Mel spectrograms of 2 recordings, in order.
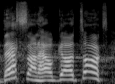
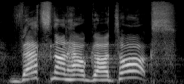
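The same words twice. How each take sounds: First: Said in the usual way. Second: Slow, emphatic, each word "That's not how God talks" spaced and hammered; declared out loud. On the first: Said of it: "I'd catch myself say it out loud". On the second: Retold or imitated. Pastor retells rebuking the lie aloud, slow and emphatic. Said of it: "I had to say so many times out loud".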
